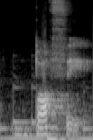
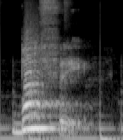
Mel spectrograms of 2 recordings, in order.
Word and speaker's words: buffet: arranged on a table it is often incorrectly pronounced as Buffy please remember we stressed a little more on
